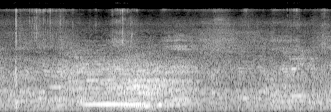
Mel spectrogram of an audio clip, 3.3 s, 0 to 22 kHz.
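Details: Water buffalo at a quiet buffalo market in Geulumpang Payong, Bireuen, Aceh, Indonesia, on 10 October 2020: one steady, low, droning moo of under a second rises from constant market murmur and distant voices.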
